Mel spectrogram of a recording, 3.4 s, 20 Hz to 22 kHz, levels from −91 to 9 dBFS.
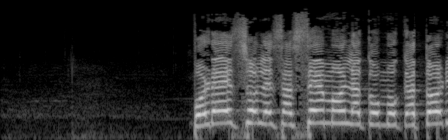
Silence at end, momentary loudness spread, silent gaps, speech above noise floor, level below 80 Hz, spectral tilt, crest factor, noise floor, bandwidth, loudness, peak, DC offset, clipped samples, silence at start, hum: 0 s; 4 LU; none; 49 dB; -58 dBFS; -1 dB/octave; 16 dB; -66 dBFS; 16 kHz; -16 LUFS; -2 dBFS; under 0.1%; under 0.1%; 1.45 s; none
